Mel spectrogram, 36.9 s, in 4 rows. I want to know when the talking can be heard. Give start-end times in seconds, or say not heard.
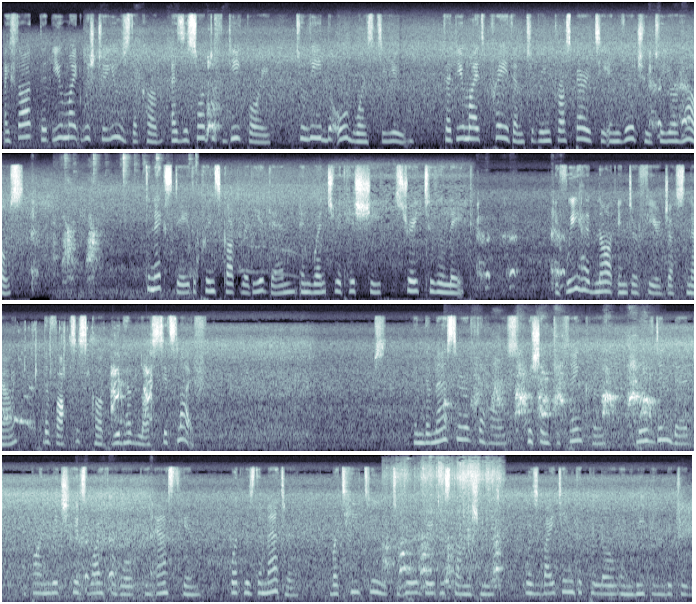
0.0-9.5, 11.1-15.5, 16.5-21.2, 23.4-36.8.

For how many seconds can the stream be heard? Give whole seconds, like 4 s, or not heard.
37 s.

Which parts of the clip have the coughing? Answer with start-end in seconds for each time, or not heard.
8.6-9.8, 15.6-16.8, 28.6-29.8.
